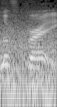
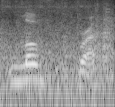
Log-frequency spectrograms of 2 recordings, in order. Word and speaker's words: Loughborough: If you want to say it Loughborough, it should be L-U-F-F-Borough, surely?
